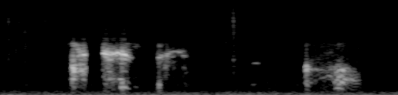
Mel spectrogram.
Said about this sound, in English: Sorry about that. I was coughing.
